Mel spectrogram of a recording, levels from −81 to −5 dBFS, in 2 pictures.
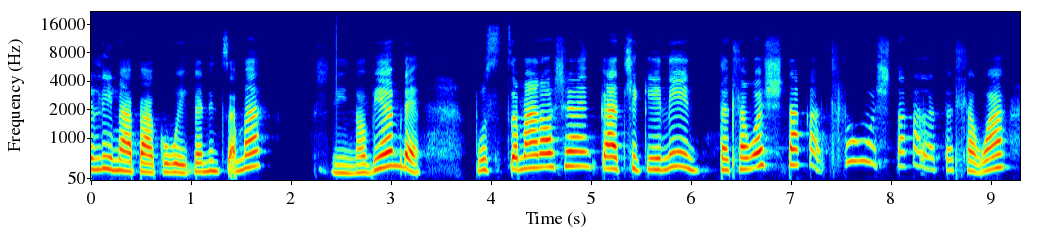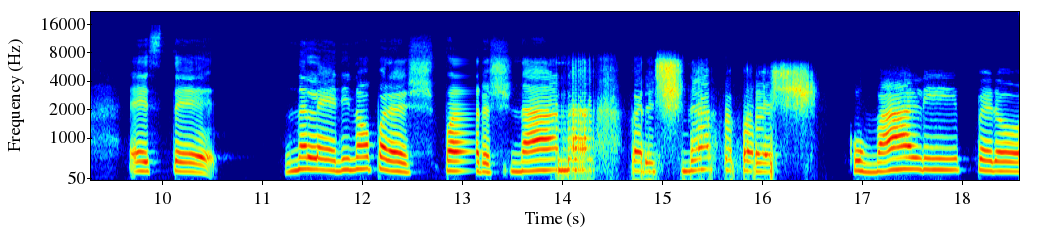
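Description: Call audio freeze from 12.93 to 13.16 s: the speech stalls for about 0.22 s while the last sound is stretched into a fading buzz or hiss, then carries on where it stopped. Nothing is lost, but the pause adds about 215 ms of delay, likely because packets were held up and the jitter buffer ran dry.

Short concealed packet loss at 13.24 s: about 10 ms of audio never reached the decoder in time. The receiver patched the gap by extending the preceding sound and blending back, which leaves a tiny smear or wobble just after the freeze.

Call bitrate drop from 13.87 s to the end: the encoder's budget falls from 40 to 9 kbps and stays at its lowest for about 2.9 s. Coarser coding makes the speech rough and watery, and the bandwidth shrinks from 20 kHz to 6 kHz, so it turns muffled.

Jitter buffer speed-up from 15.22 to 16.05 s and again from 16.58 to 17.42 s: with too much audio queued, the receiver trimmed short pitch-period slices to reduce the delay. 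The speech runs at 114% and then 111% speed at unchanged pitch, sounding hurried. Roughly 0.15 s and 0.1 s are removed.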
